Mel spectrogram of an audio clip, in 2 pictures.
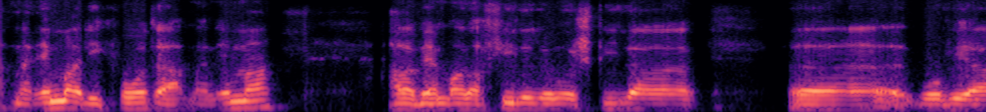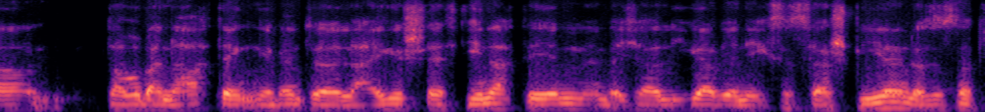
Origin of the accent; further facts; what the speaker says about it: Solingen, North Rhine-Westphalia, Germany; Solingen ist meine Heimatstadt. Ich bin dort geboren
